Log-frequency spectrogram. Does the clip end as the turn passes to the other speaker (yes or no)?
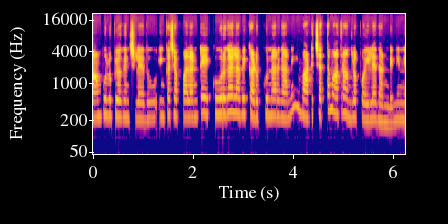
yes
